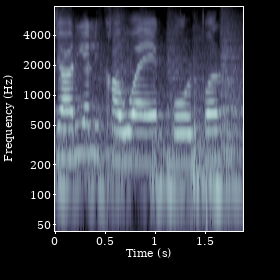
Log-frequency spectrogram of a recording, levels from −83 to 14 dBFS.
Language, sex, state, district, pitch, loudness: Hindi, male, Uttar Pradesh, Shamli, 185 Hz, -16 LUFS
